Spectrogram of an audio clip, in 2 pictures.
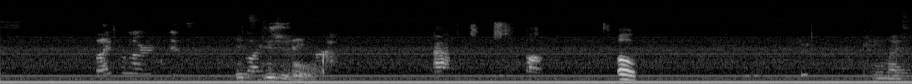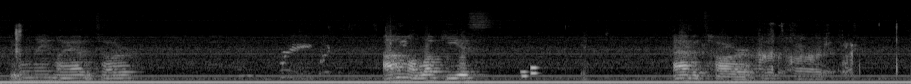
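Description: A young man speaks quietly in short bursts into a headset microphone.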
